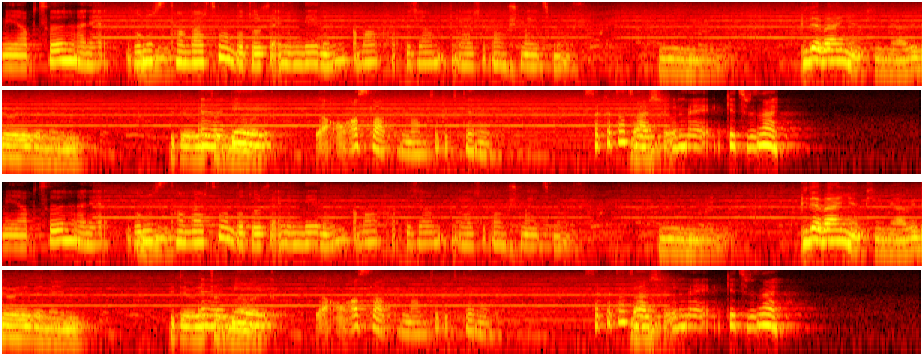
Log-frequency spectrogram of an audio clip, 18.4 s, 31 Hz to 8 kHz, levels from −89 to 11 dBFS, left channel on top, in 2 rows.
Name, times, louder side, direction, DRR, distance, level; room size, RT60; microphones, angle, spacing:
voice 1, 0.0-5.8 11.2-11.9 12.3-14.2 15.1-17.0, left 3 dB, 40° left, 0.9 m, -25 dB
sound 1, 0.9-15.9, left 3 dB, 80° left, 2.4 m, -37 dB
voice 2, 1.3-1.8 6.6-7.3 8.0-10.0 10.9-11.8 15.5-15.8, equal, 10° right, 0.8 m, -24 dB
22.5 x 22.5 x 8.2 m
head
